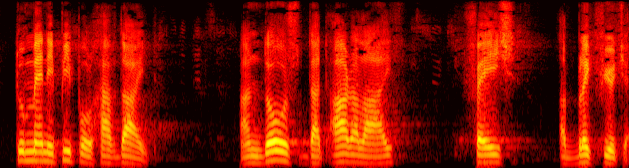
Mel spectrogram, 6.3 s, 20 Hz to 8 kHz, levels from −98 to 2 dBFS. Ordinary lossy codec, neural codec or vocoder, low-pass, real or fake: none; none; none; real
